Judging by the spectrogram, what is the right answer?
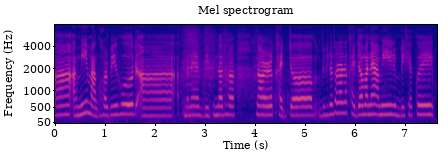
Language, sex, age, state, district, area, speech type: Assamese, female, 18-30, Assam, Golaghat, urban, spontaneous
